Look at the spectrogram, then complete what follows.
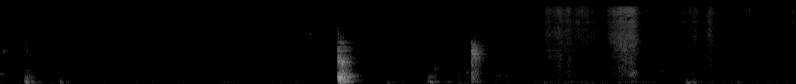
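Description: Kitchen work with dough and a wooden rolling pin on a marble worktop: a few short knocks, the loudest about three and a half seconds in, then a rustling scrape about five and a half seconds in and a shorter one near the end as the dough sheet is folded and lifted.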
